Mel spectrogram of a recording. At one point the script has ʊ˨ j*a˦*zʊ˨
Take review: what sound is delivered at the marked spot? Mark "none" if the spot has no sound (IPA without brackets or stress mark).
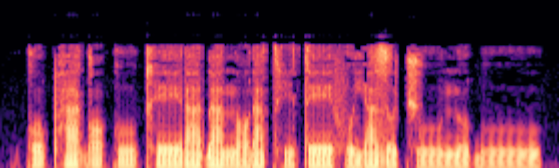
a˦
